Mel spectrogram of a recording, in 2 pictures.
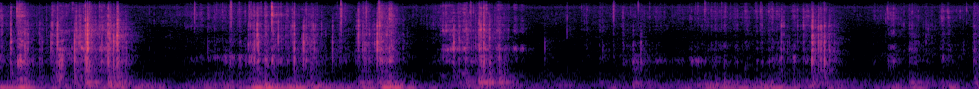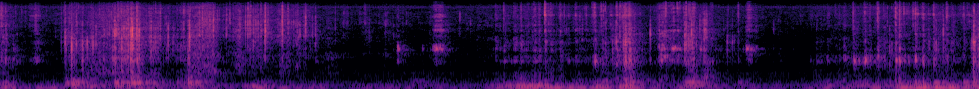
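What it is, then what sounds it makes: Bar soap being shaved. A solid pink oval bar of soap, held in the hand, is shaved with a metal utility knife blade, and long pink flakes fall away. The blade makes a series of quiet, dry, bright scraping and crisp tearing strokes with brief crunchy edges, separated by short pauses.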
